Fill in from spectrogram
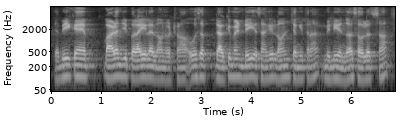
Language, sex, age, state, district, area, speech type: Sindhi, male, 60+, Maharashtra, Mumbai Suburban, urban, spontaneous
